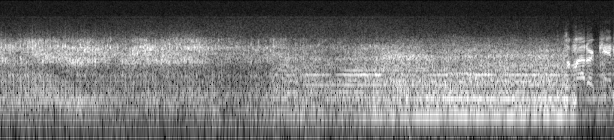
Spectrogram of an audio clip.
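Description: A propeller plane drones steadily overhead, its engine hum throbbing and shifting in pitch as it passes, loud and continuous.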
